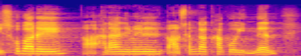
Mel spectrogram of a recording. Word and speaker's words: 소발: 발음을 잘해야 됩니다. 소발.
